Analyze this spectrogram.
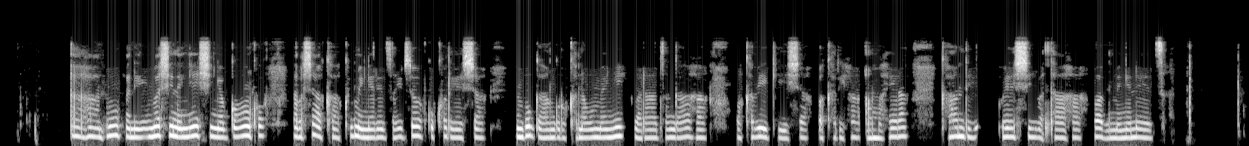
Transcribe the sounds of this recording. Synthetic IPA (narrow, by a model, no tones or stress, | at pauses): aɦaːn̥huhaɾiːmaʃine̞ɲiːnʃiɲabɡo̞ːŋkʰo̞aβaʃaːkʰakwiːme̞ɲe̞ɾe̞zaivjo̞ɡ̥ukʰo̞ɾe̞ːʃa | imbuɡaːŋɡuɾukʰanaβume̞ɲiβaɾaːzaŋɡaːɦaβakʰaβiːɡiʃaβakʰaɾihaːmahe̞ɾakʰaːndi | βe̞ːnʃiβatʰaːhaβaβime̞ɲe̞ne̞ːz̥ḁ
